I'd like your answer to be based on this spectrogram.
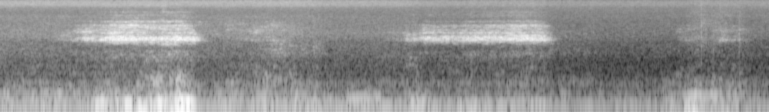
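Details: Large Dogue de Bordeaux dog sleeping: soft, airy snoring breaths with low room noise between them; snoring.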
